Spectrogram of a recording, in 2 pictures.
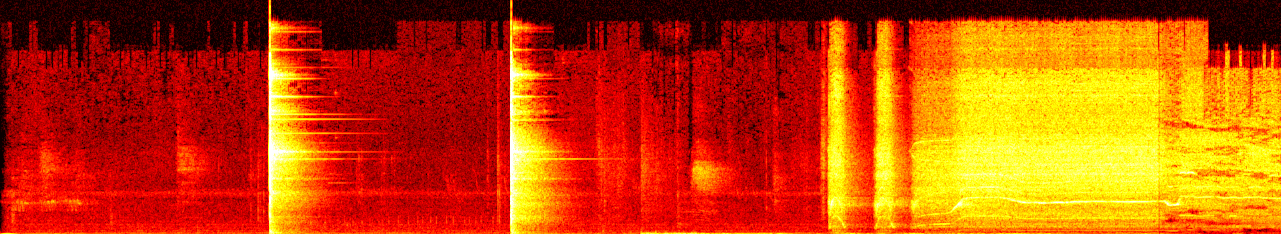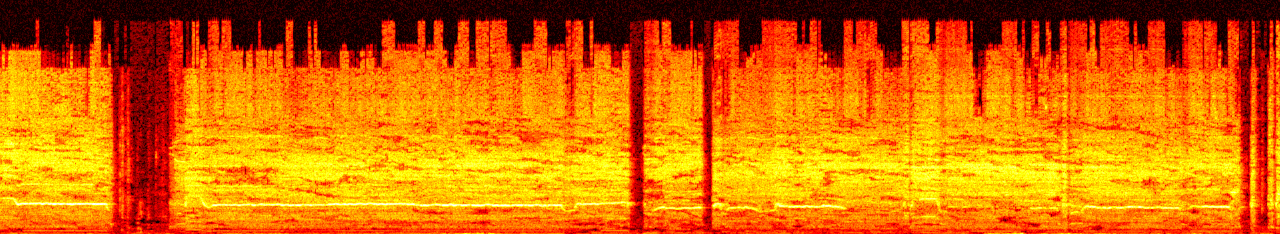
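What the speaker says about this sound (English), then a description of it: "we'll get it centre popped and drilled." Two sharp metallic centre-punch taps ring out, then a power drill whines steadily into metal in long stretches with brief pauses between.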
